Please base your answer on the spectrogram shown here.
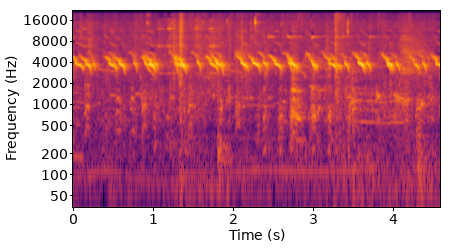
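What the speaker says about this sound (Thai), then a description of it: "ชมเป็ดชมไก่ที่บ้านสวน" Chickens clucking and chirping around a rural garden farmhouse, a rapid series of small repeated calls at moderate distance over quiet open-air background, with a brief thump midway.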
